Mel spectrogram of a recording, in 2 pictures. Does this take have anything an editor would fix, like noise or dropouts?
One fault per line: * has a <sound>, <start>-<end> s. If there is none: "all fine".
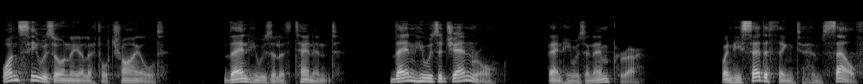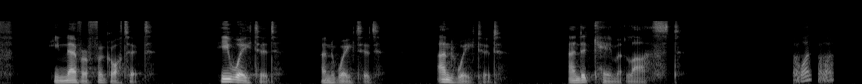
* has a laugh, 16.6-17.0 s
